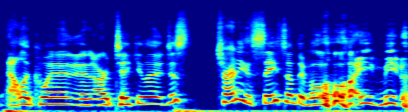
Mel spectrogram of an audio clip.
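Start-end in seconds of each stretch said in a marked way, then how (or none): 3.1-4.0 laughing through a mocking caveman voice; mock a dim guy bragging, giggling; lightly hammed-up meat eater, laughing; dumb meat eater voice. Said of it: "I was doing my dumb meat eater voice".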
